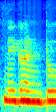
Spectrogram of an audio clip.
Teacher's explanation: ಇಲ್ಲಿ ಟ ವರ್ಗದ ಮೊದಲನೇ ಅಕ್ಷರ ಟ ನೇ ಇದೆ ಹಾಗಾಗಿ ಇಲ್ಲಿನ ಅನುಸ್ವಾರಕ್ಕೆ ಣ ಅನ್ನೋ ಸೌಂಡ್ ಬರುತ್ತೆ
